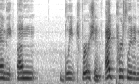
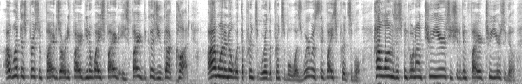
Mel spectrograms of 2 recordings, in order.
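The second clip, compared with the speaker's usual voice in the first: higher, louder demanding outburst; angry parent; 6 semitones higher, 4 dB louder than usual. Retold or imitated. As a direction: rattle off the demands like an outraged parent, raised up.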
